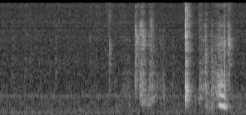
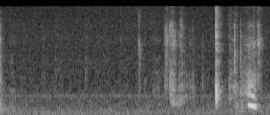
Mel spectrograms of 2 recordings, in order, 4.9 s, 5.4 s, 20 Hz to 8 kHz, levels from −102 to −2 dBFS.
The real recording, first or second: second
